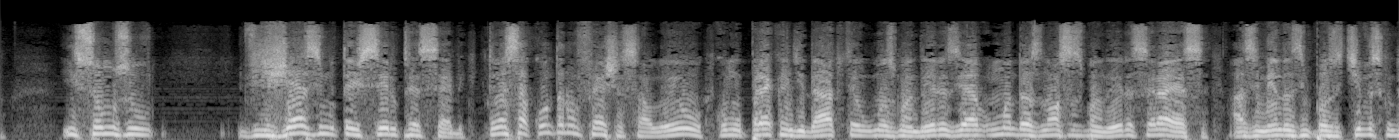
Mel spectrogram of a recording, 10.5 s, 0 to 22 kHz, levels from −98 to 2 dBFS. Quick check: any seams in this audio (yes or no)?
yes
